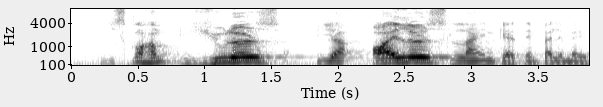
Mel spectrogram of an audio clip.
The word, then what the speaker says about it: Euler: ان کو ہم local medium والے یولر کہتے ہیں، لیکن زیادہ صحیح تلفظ اس کا آئلر ہے، EULER آئلر لائن.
